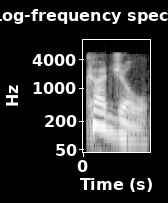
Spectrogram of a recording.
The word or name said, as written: cudgel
